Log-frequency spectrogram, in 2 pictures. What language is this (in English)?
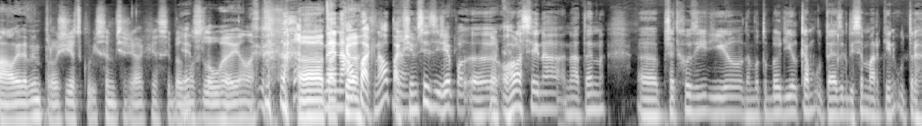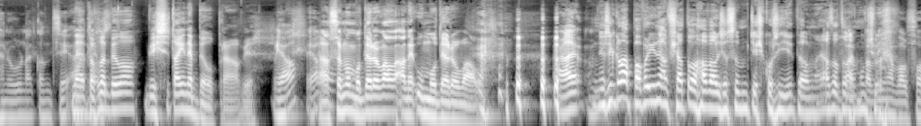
Czech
